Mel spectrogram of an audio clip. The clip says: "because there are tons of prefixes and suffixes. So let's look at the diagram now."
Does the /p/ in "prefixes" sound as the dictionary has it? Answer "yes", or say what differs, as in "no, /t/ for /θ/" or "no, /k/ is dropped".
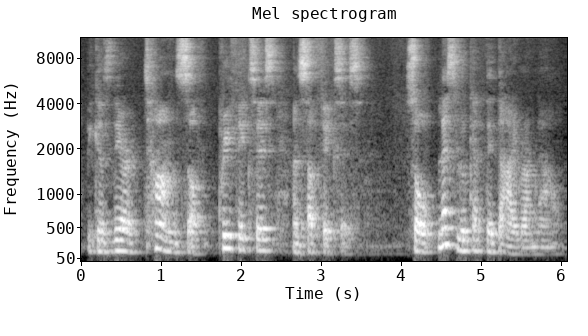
yes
